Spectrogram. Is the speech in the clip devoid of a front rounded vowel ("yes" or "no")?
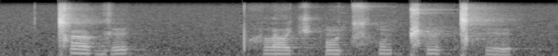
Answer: no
